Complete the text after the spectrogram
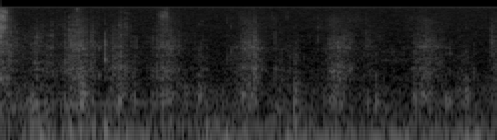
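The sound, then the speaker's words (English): A man chewing food during a timed eating challenge, with wet, crunchy bites repeating in an uneven rhythm. Fairly quiet overall, with no talking. “That was the real sound of him eating.”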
